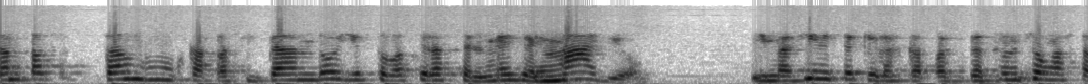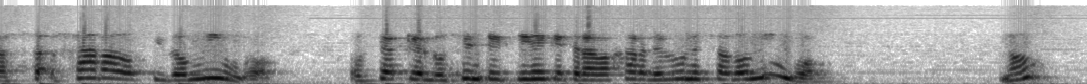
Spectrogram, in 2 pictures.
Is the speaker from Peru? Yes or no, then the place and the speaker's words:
yes; Trujillo, La Libertad, Peru; yo soy trujillana, pero el trabajo me ha tocado por la sierra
